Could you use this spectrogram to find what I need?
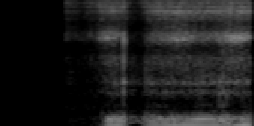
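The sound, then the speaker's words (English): A man dozes at his office desk after lunch, snoring gently. After silence, a low, rumbling snore swells and holds as one drawn-out, throaty breath. “The sound you're hearing is the gentle snoring of the President of the United States.”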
